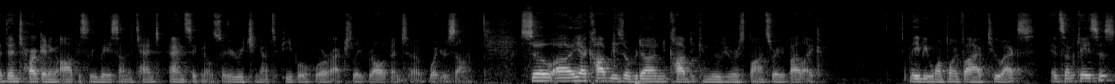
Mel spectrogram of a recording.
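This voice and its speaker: Very fast, somewhat breathy male speech in a dark, mellow tone with ordinary pitch variation. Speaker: cold email agency founder, tech entrepreneur. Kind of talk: freestyle tutorial to camera. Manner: high energy, animated.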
